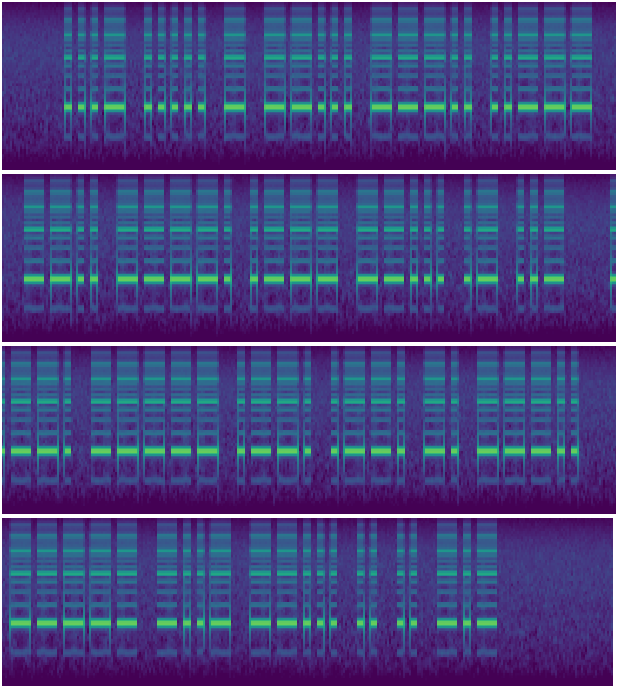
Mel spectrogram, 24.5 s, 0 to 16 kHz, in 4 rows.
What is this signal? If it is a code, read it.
Morse code, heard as electronic beeps, machine-sent, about 18 wpm, 1500 Hz. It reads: V5T782 Z9J7AU P0PPN8 0X7IIK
